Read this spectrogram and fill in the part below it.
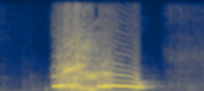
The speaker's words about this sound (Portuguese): preciso espirrar.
